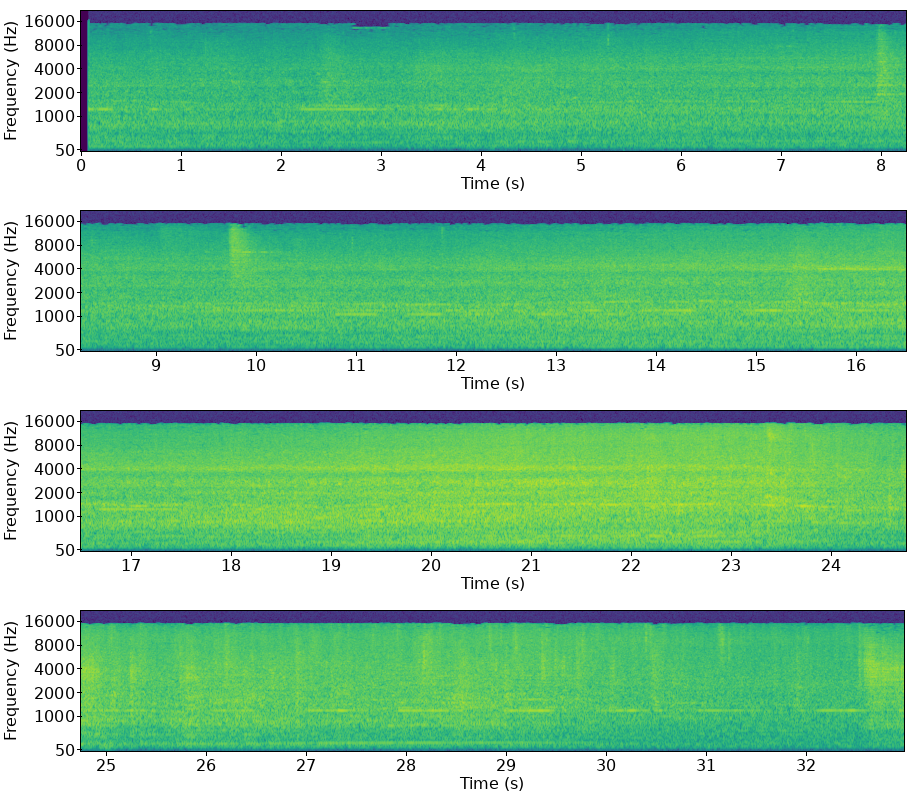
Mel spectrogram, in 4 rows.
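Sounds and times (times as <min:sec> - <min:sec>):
truck diesel engine running: 0:10.6 - 0:32.4.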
